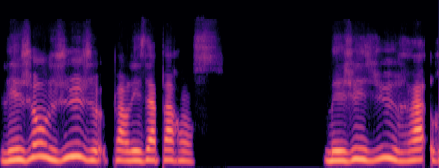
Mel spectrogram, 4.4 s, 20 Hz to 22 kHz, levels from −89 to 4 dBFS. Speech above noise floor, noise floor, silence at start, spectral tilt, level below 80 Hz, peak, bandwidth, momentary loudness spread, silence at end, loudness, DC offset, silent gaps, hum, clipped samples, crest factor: over 71 dB; under -90 dBFS; 0 s; -6 dB/octave; -70 dBFS; -4 dBFS; 10 kHz; 6 LU; 0 s; -20 LUFS; under 0.1%; none; none; under 0.1%; 16 dB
